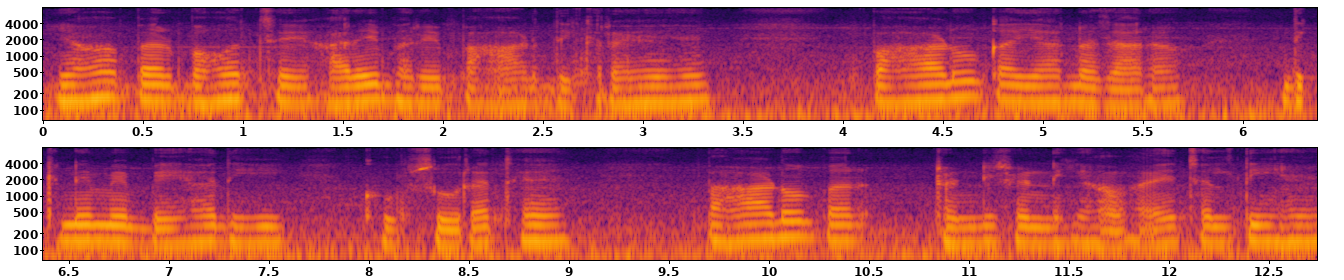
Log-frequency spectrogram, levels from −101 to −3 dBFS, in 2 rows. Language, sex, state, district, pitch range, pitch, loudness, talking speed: Hindi, male, Uttar Pradesh, Hamirpur, 130-145 Hz, 140 Hz, -29 LUFS, 125 wpm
